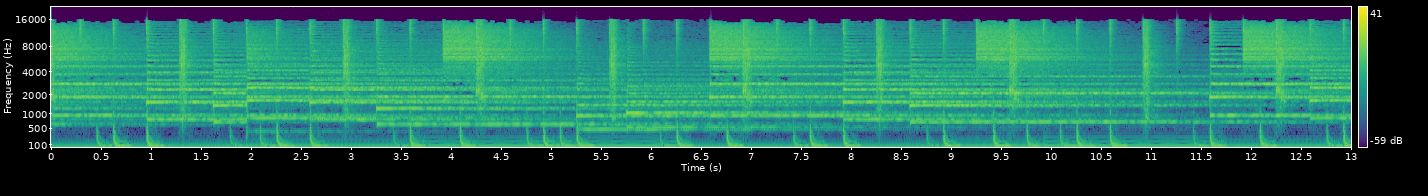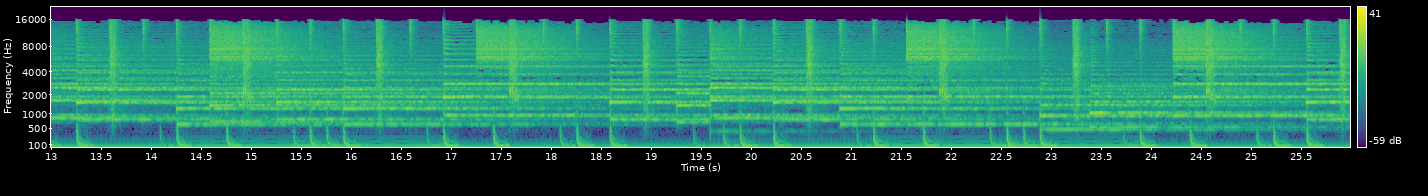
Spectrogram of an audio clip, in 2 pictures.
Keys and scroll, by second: 0.5 ctrl+z, 7.0 ctrl+z, 7.6 ctrl+z, 9.5 ctrl+z, 10.9 ctrl+z, 12.5 ctrl+z.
